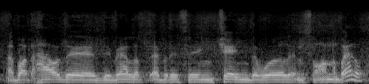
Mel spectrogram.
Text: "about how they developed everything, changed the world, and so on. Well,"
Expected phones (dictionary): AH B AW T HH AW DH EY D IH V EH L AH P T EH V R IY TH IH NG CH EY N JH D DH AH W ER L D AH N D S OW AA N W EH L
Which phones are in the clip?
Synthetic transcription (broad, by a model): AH B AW T HH AW DH EY D IH V EH L AH P T EH V R IY TH IH NG CH EY N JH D DH AH W ER L D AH N S OW AA N W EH L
